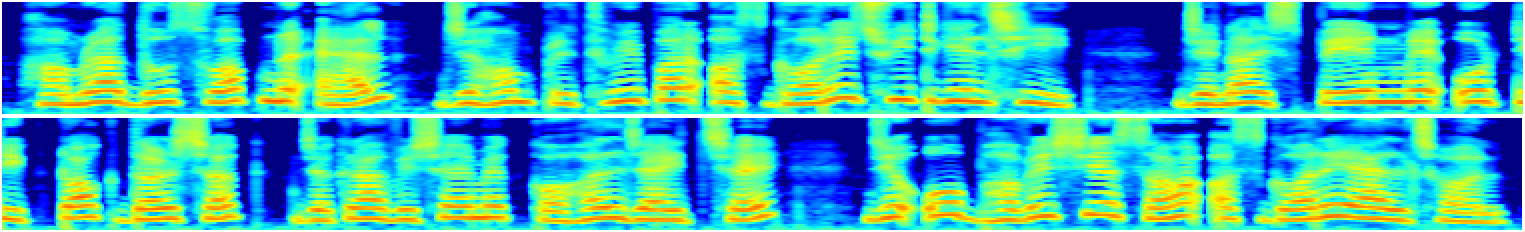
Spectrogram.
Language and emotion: Maithili, fearful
